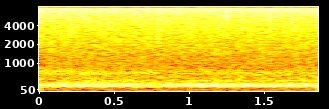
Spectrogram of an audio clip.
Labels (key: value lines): label: ambient
recorder: HydroMoth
